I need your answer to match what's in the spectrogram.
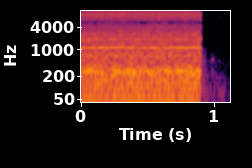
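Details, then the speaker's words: Mercedes E420 after the noisy-lifter fix, original cam oil tubes kept: smooth, even idle with a steady hum, only injectors audible, no valvetrain tick. "overall I mean she sounds really good actually the only thing you really hear is the injectors I don't really hear any tick at all"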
